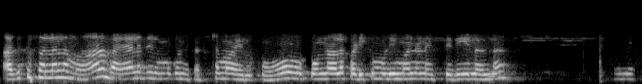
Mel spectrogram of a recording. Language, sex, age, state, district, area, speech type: Tamil, female, 45-60, Tamil Nadu, Tiruchirappalli, rural, conversation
